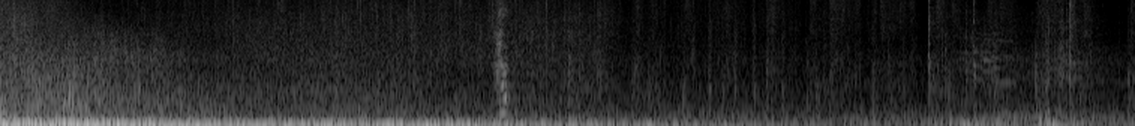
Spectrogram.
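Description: A Confringo fire spell explodes in the Hogwarts Legacy video game, a loud booming blast right at the start that rumbles and slowly decays over several seconds, followed by quieter crackles and scattered game effects.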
